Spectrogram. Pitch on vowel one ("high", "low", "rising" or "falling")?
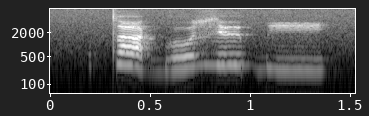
falling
